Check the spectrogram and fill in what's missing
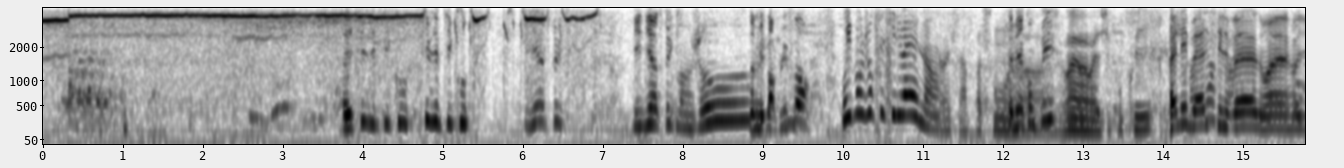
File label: cri; anniversaire; écoutez nous crier !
